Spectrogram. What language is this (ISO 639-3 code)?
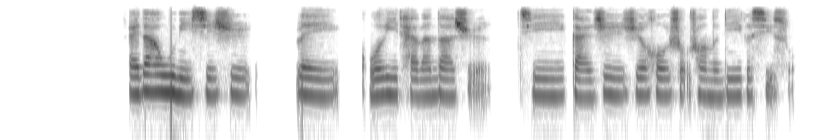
zho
